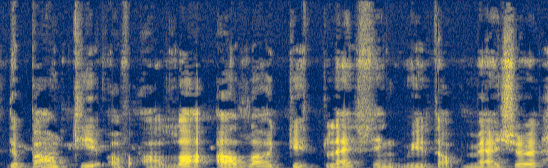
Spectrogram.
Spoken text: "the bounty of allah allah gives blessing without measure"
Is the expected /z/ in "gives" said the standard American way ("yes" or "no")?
no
